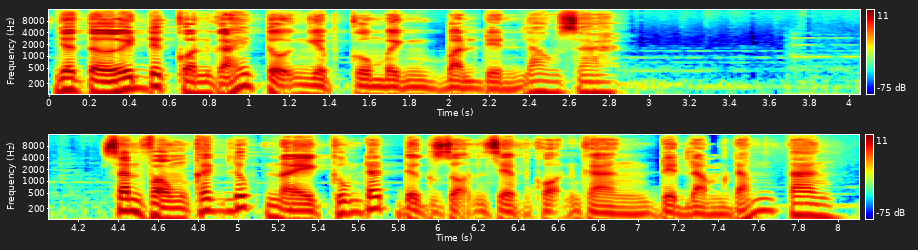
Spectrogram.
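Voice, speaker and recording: A man narrating a ghost story in a dramatic, expressive storytelling manner. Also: low voice, normal speed, faint music behind.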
